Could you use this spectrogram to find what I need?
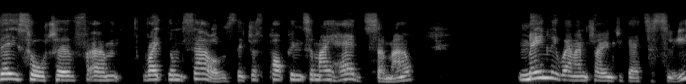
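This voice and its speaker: Here a woman speaks in a Welsh accent, fairly high in pitch with lively intonation, at a moderate pace. The sound is dry and close, without echo. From Wales. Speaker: children's author, retired teacher. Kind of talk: interview. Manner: hesitant, many fillers.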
